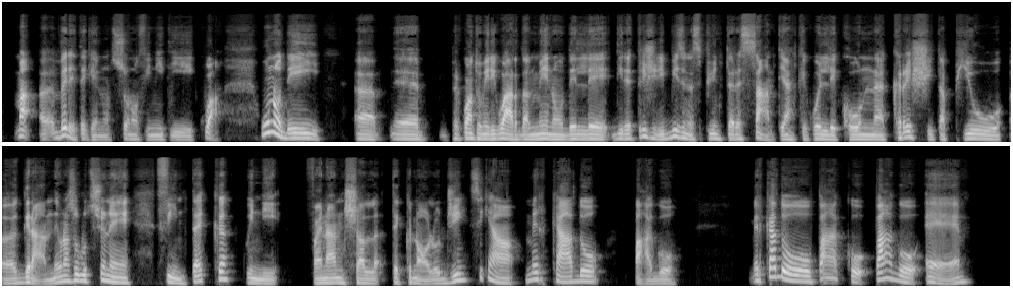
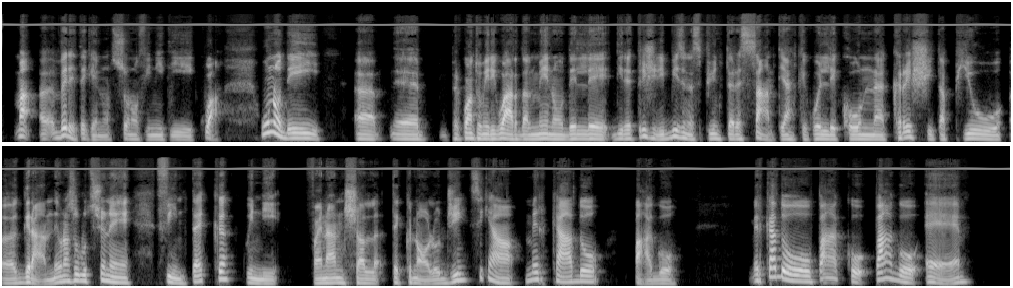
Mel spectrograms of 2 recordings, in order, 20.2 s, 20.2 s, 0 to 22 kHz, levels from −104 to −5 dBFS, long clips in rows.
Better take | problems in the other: first | high-pitched whine; noticeable; throughout; 11.5 kHz, 15 dB below the speech

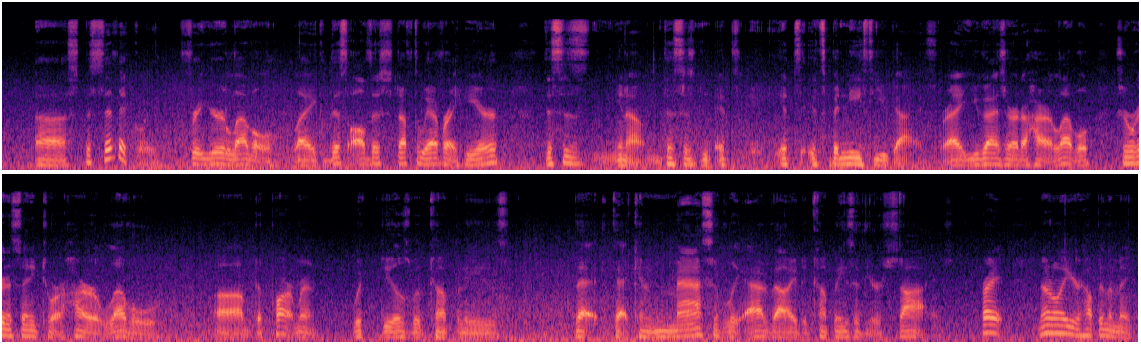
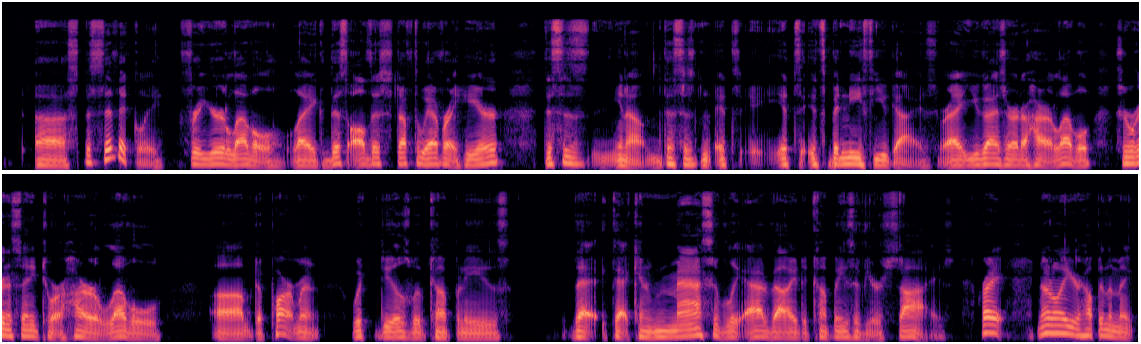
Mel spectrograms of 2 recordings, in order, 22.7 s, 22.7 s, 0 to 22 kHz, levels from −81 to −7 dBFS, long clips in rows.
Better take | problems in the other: second | wind noise on the microphone; occasional gusts; 15 dB below the speech

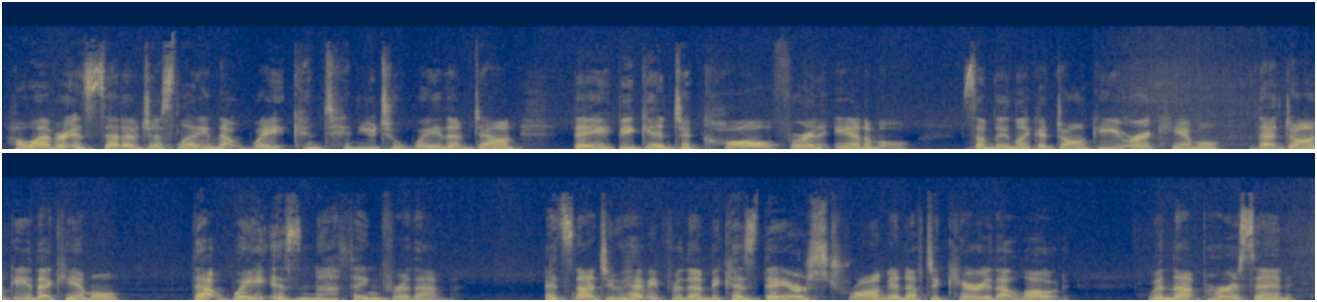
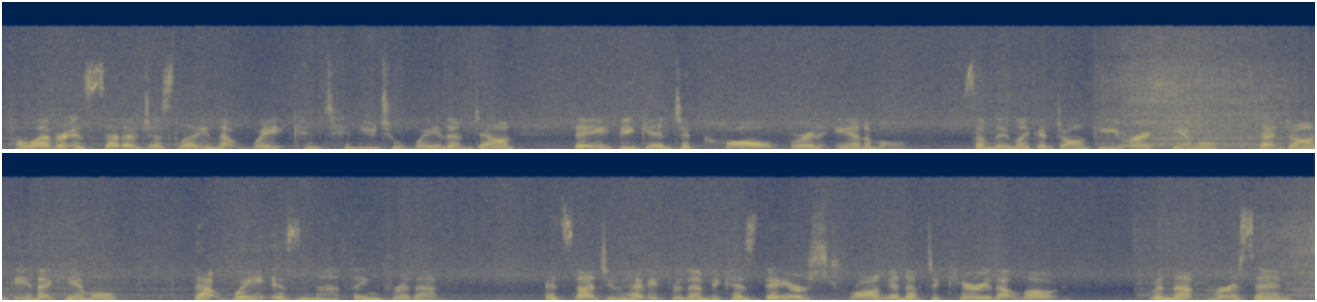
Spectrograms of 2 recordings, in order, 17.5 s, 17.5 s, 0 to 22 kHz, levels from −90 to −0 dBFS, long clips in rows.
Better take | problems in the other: first | hiss; loud; throughout; 7 dB below the speech; faint in the first

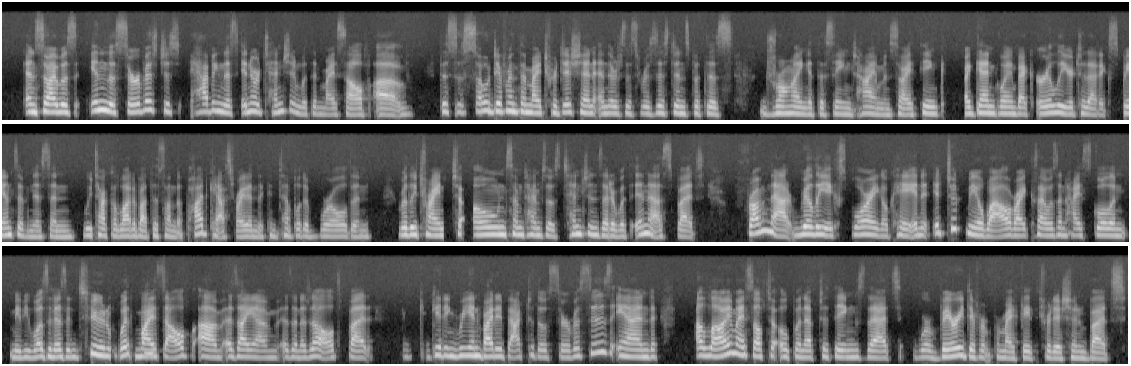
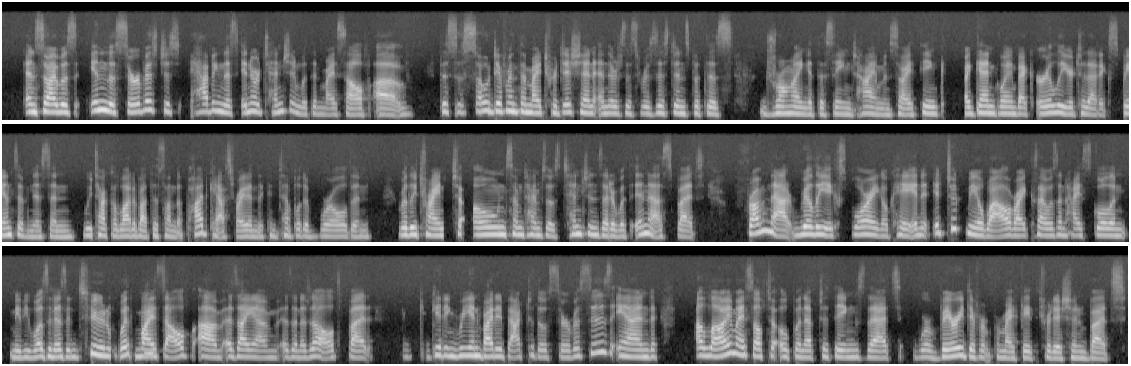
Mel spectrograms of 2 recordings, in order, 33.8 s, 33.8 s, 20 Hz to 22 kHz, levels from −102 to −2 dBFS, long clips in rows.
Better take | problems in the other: neither | hiss; faint; throughout; 25 dB below the speech; the same in both

